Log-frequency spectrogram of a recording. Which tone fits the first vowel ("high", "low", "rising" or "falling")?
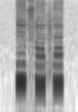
high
